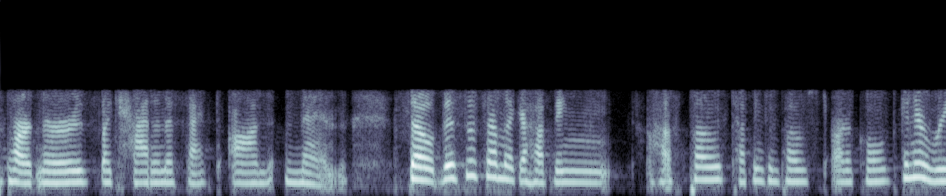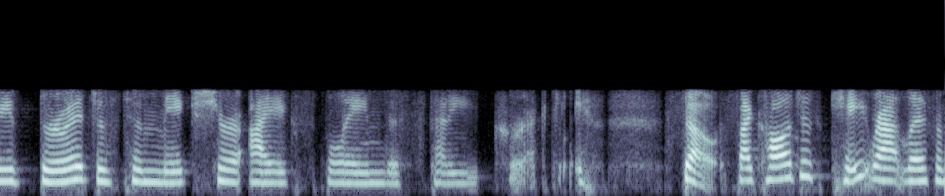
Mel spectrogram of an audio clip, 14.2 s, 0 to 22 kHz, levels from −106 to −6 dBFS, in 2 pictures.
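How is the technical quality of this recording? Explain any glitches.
The technical quality is poor: the speech carries heavy Speex codec damage from start to finish. Across the whole clip the voice sounds hoarse and noisy, and nothing is present above 3.8 kHz. Speex is a CELP coder, so it models speech and spends its few bits on the excitation signal. Here that budget is thin, which fits a setting around 8 kbps, leaving a buzzy, grainy residue. Plain band-limiting would only dull the sound; this clip also sounds hoarse and noisy.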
